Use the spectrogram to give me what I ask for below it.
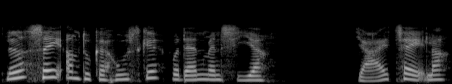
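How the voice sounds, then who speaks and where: A woman teaching a scripted language lesson, slowly and patiently quizzing the listener and pausing for answers. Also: a little high, dry recording. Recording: dull lo-fi, dry recording.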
